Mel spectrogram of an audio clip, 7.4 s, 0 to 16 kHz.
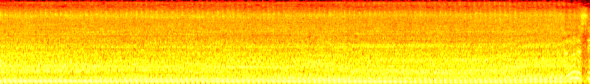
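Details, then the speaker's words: Craftsman LT1000 lawn tractor, 21HP Briggs opposed twin, idling after governor adjustment; lopsided chug about four beats a second with vibration, one cylinder not firing, its exhaust only warm and spark plug wet and cold. "so I don't think the cylinders running that's why the vibration because it's an opposed twin right"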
